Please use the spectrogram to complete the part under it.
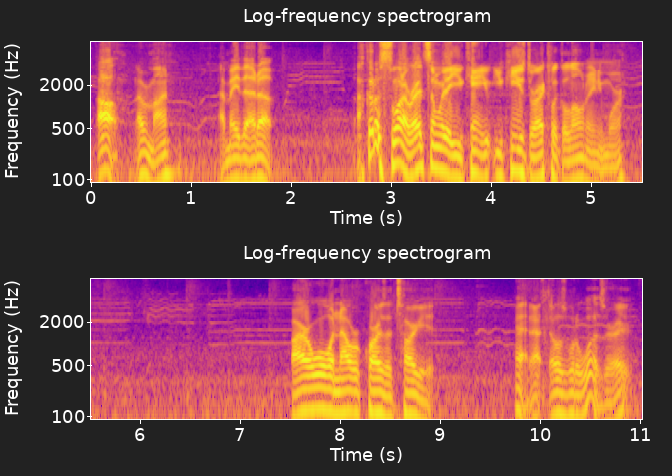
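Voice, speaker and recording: A young man streams a video game with casual, profane commentary, thinking out loud in slang. His voice sits fairly low but jumps around in pitch. Game music plays clearly behind him. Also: lively intonation, fairly quick, pauses often. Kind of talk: casual live gameplay commentary. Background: video game music and effects.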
